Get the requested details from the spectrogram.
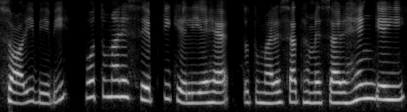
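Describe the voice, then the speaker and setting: Put-on character voice from a woman, pitched high, moderately paced. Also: dry, close sound with no echo. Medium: read story. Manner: firm, controlling.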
